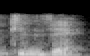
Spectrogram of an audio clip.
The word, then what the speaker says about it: convict: To convict, second syllable.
